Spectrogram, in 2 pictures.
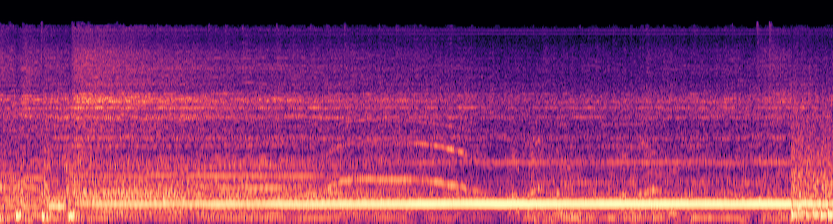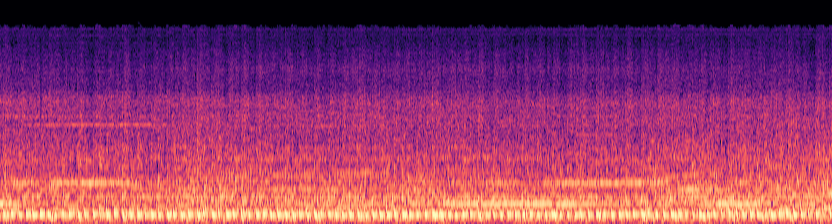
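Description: Live hardcore band playing loud: a single guitar note is held ringing, with some warbling glides over it, for about seven seconds, then the full band with pounding drums crashes back in about eight seconds in.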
